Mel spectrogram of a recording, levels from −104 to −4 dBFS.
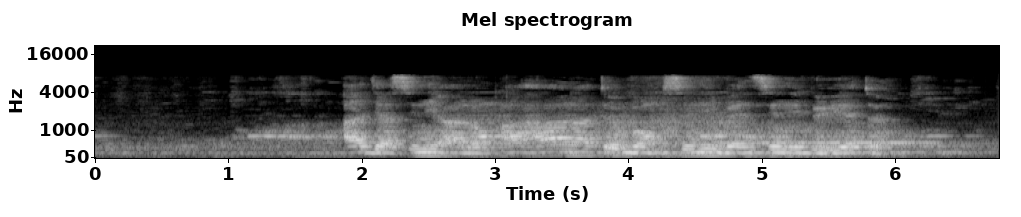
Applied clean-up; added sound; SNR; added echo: none; none; none; reverberation time 0.6 s.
